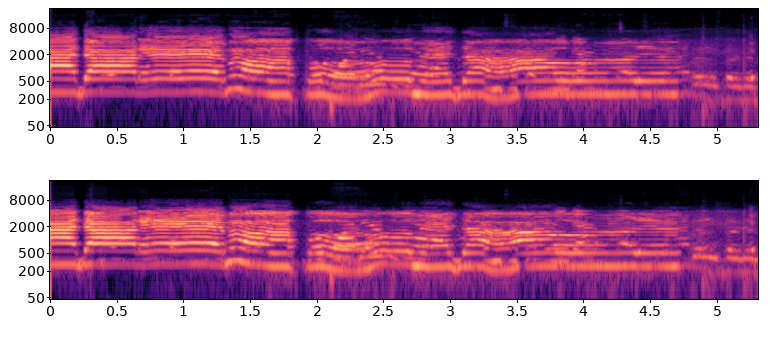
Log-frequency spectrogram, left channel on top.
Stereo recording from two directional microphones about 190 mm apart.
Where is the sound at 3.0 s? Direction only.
10° left (ahead or behind).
